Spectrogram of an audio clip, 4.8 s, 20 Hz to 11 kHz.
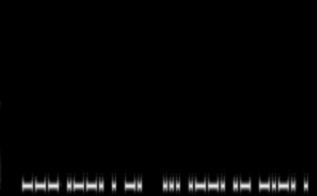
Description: Morse code, heard as a keyed tone, about 25 wpm, 600 Hz. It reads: OPEN SPACE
